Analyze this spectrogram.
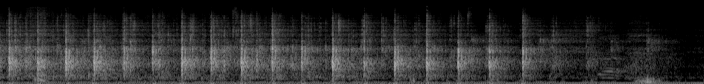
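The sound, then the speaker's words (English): An audience claps in steady unison, about three claps per second, the sharp beats carrying on for several seconds before fading out, with murmured voices faintly underneath. “Yeah, you can clap your hands.”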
